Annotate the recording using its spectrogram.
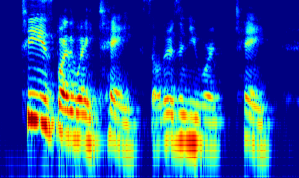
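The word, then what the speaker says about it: tae: day or sorry tea is by the way tay so there's a new word you drink tea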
